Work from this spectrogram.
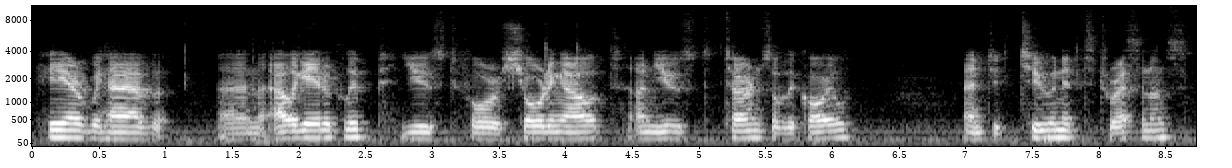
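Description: A man giving a casual hands-on project demonstration as a hobbyist presenter, with a hesitant, halting delivery. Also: mid-range voice, fairly bright tone, slight background noise. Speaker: amateur radio hobbyist presenter. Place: indoor home workshop.

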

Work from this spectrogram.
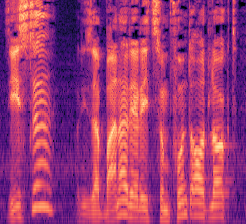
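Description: An actor playing an argumentative young student friend, colloquial and insistent, in a German audio drama. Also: male voice, on the high side, huge pitch swings, brisk, fairly bright tone, exaggerated voice. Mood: accusing.

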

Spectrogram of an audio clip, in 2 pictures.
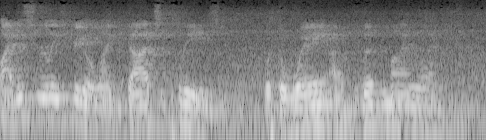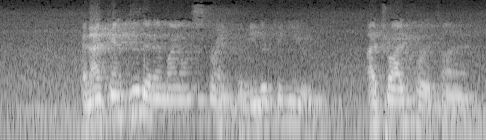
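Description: A man preaching earnestly to a camp audience, his voice worn hoarse and losing its edge. It is heard from a distance on a dull, hissy live tape. The sound carries the echo of a chapel room. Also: mid-range voice. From United States. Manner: earnest, exhorting. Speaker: camp speaker. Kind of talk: evening sermon to teens. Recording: echoey dull 1980s live tape from far off.

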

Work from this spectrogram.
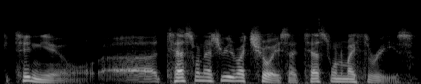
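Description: A man's voice: mid-range voice, sing-song, normal speed, creaky, dry recording. A man playing a board game, talking through his moves and reading cards aloud in a casual, muttering way. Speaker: player in a tabletop board game playthrough. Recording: dull lo-fi close mic.

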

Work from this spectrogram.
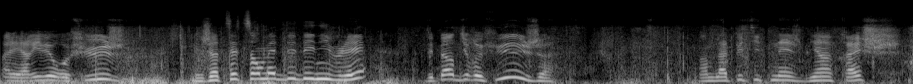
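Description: A man with a fairly high voice talks over his own ski tour in short, upbeat remarks, swearing offhand as he goes. He is in his thirties and speaks into an action camera held out on a mountain slope. Wind and snow noise fill the background. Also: expressive, measured pace, pauses often. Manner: brief, upbeat trail commentary, swears casually. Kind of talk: casual narration while ski touring. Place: snowy mountain slope outdoors. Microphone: action camera held at arm's length.

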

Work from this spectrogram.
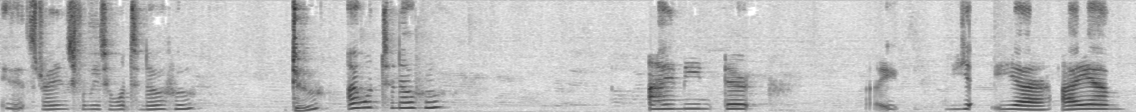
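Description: A woman's voice: sits high, fairly even intonation, slow, pauses often. A woman playing an anxious, socially awkward young woman with a crush in an ASMR roleplay, stammering and rambling nervously. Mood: anxious musing. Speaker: audio roleplay performer. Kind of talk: ASMR girlfriend roleplay acting.

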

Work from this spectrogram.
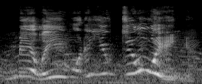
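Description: A young man playing a serious, sarcastic, exasperated human team member in an animated fan audio drama. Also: very high-pitched, slow pace, a crowd in the background, heavily acted. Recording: music behind the voice.

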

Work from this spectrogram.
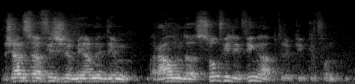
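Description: A brisk, wry police assistant in a crime radio play , acted by a man. He chatters officiously at a quick pace, sounding roomy and away from the microphone. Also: a little high, animated, close to an everyday voice. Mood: brisk, explaining. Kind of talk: German crime radio drama acting. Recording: roomy, distant, slight noise.

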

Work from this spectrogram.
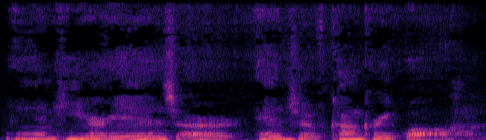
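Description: A man's voice: fairly high pitch, takes it slowly, vocal fry, mellow, husky. A man in his fifties, an architect, casually explaining a construction drawing in a chatty, informal way with lots of fillers and tag questions. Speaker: architect explaining building details. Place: small studio room with dark curtains.

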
